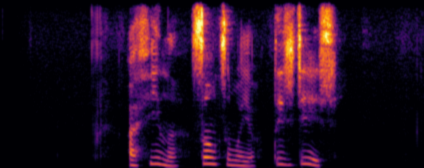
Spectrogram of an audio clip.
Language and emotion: Russian, positive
